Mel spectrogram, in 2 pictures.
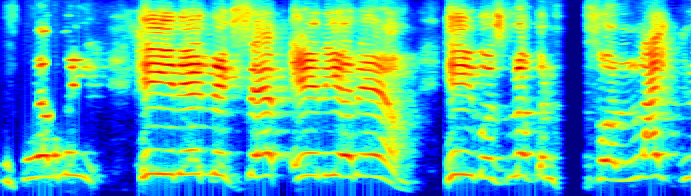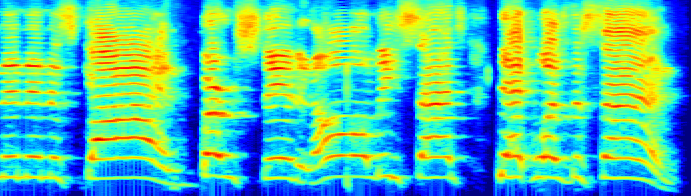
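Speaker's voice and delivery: high, shouted preacher's punchline; fired-up preaching. Real, not acted. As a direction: preach it high and insistent, stretching the key phrases. Preacher drives home the story's punchline.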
